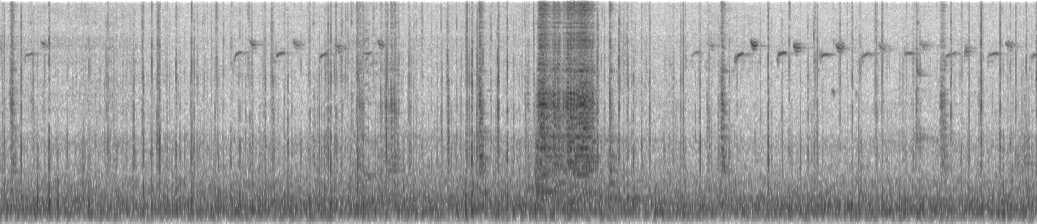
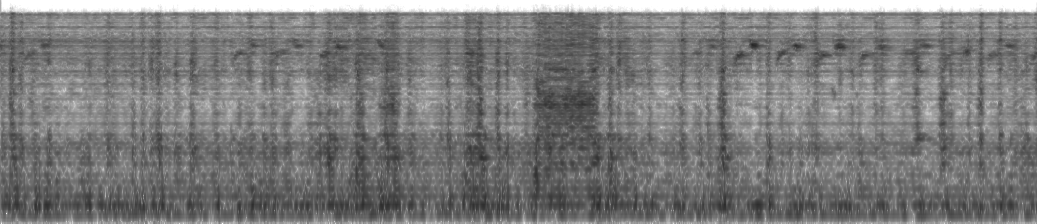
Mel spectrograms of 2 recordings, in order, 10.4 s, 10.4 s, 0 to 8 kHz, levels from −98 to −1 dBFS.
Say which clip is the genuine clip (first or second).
first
